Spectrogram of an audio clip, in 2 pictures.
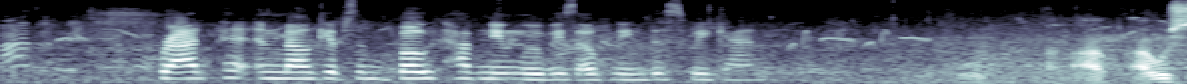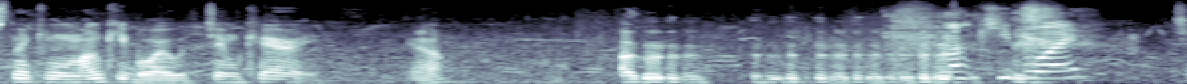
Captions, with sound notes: BRAD PITT AND MEGIL BSON BOTHAV HE NEW MOESVI OPENING TH WISEENDKE. WELL, I WAS THINKING MONKEY BOY WITH JIM CARREY. YO U KNOW? ( hooting ) MONKEY BOY?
